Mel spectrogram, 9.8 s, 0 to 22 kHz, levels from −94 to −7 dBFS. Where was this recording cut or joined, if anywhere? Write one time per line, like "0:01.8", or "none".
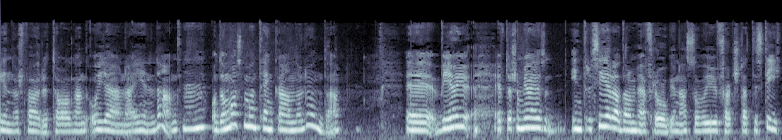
none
